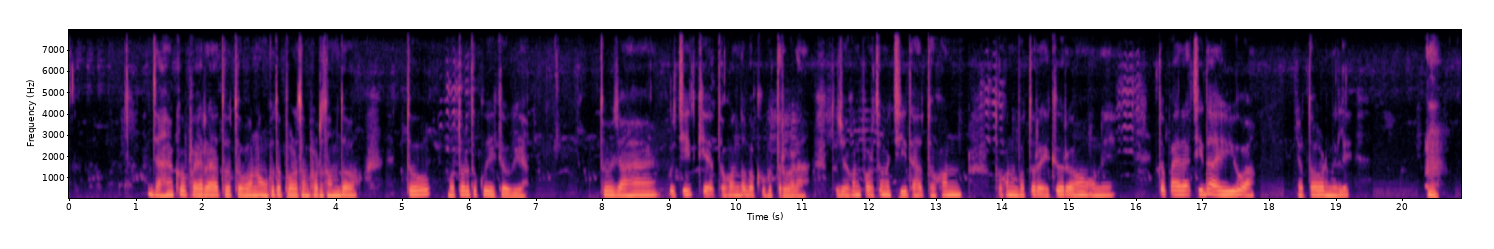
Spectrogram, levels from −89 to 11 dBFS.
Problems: constant background noise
